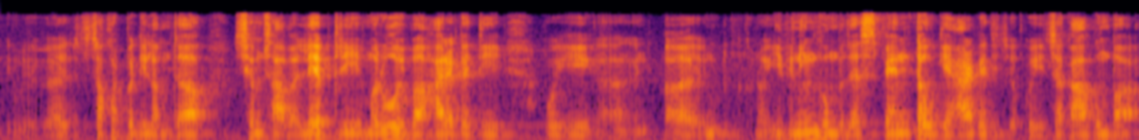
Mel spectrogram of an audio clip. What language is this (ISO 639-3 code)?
mni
